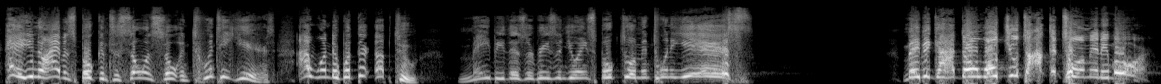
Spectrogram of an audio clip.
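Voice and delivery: high, loud rising exhortation; preaching shout. Real, not acted. Preacher building to climax.

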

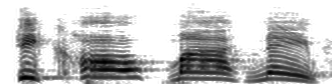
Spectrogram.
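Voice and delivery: slow, loud, word by word; deliberate, spaced pulpit emphasis; drawn-out repeat. Real, not acted. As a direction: stretch each word out with weight. Same words, drawn out slowly.

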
